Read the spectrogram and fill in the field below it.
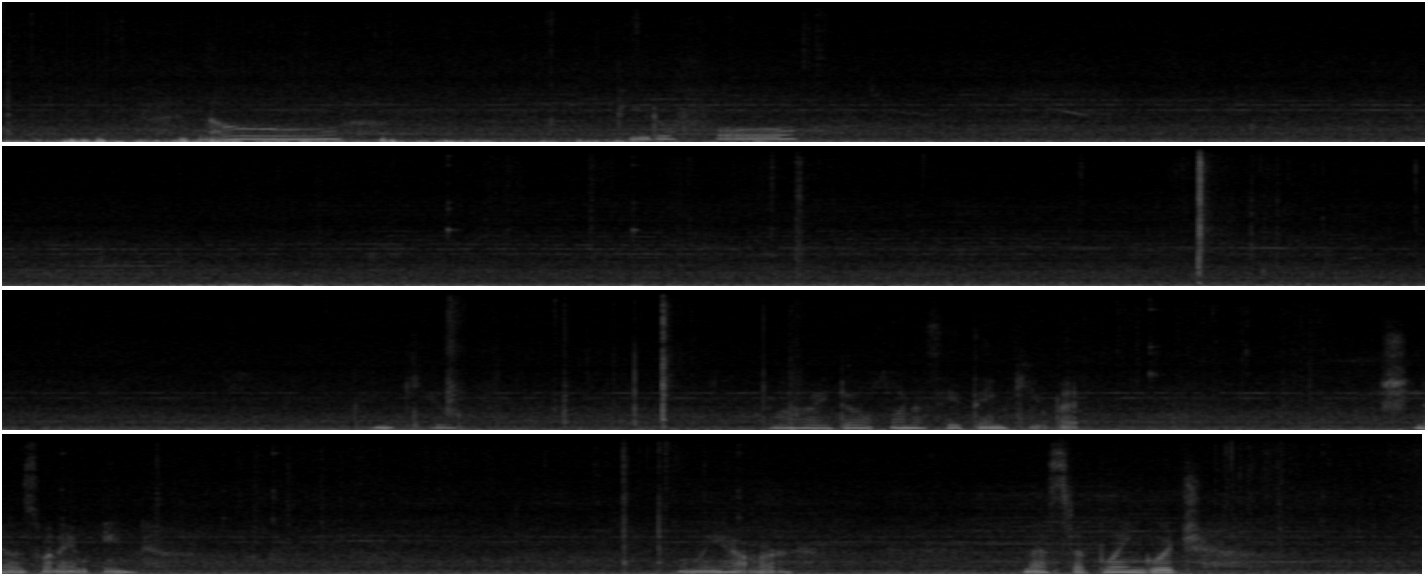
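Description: Birds call overhead.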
